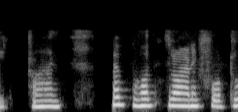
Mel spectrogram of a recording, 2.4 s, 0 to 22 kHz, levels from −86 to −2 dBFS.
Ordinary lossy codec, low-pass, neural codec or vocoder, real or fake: Opus, 16 kbps; 7.2 kHz; codec, 16 kHz in and 24 kHz out, 1.1 kbps, FireRedTTS-2 codec; fake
